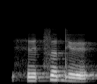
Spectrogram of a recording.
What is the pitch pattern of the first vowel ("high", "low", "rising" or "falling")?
low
